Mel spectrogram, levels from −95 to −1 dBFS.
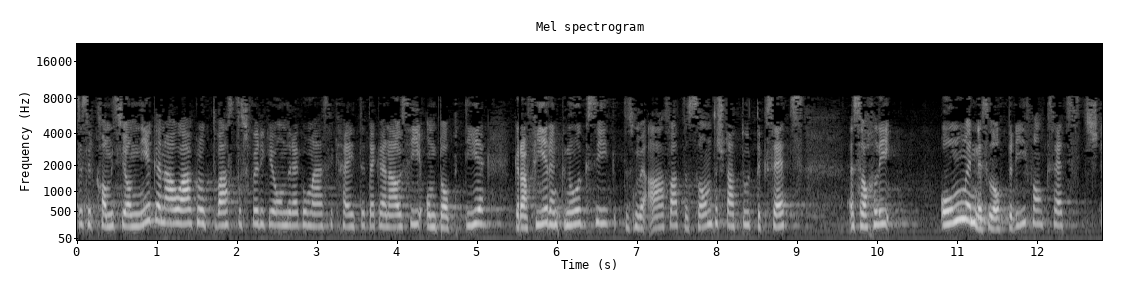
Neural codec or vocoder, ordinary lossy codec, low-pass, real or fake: codec, 44.1 kHz, 7.8 kbps, Pupu-Codec; MP3, 32 kbps; 10.8 kHz; fake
